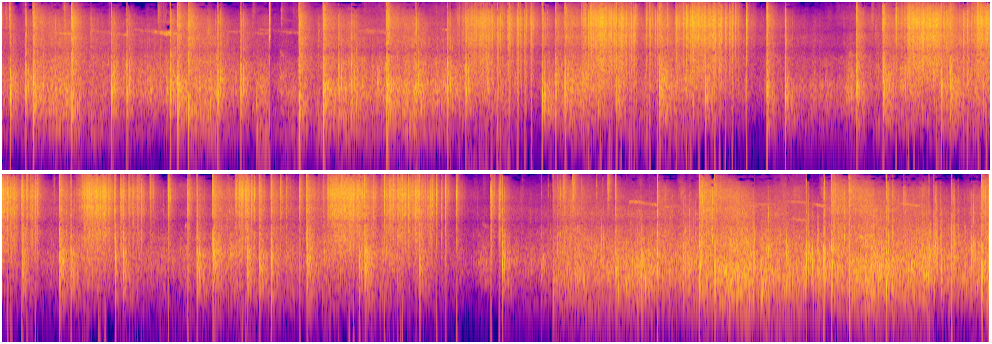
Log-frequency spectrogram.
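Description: Consumer fireworks firing shot after shot: a dense run of bangs and pops over crackling, with stretches of high hissing and brief lulls between volleys.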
